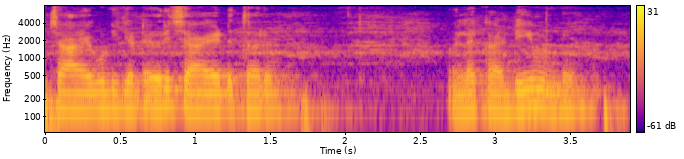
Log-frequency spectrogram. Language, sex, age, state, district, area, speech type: Malayalam, male, 18-30, Kerala, Kozhikode, rural, spontaneous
